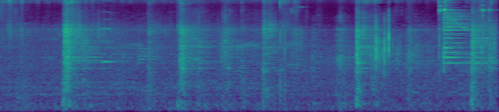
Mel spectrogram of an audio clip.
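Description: Indian Railways LHB passenger coaches rolling past at low speed: a steady rumble with irregular metallic clanks, about one every second or so, as the wheels cross rail joints. Near the end there is a brief high squeak.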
